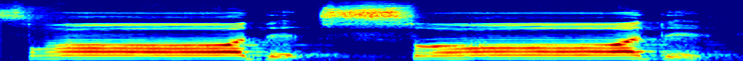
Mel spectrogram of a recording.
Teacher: پیچھے سے ہماری زبان صاد کو ادا کرتے ہوئے اوپر کی طرف اٹھ کر موٹی ہو گئی ہے۔ اگر اس کو باریک آواز میں پڑھیں گے تو ساد بنتا ہے، جو کہ بالکل غلط مخرج ہے، تو اس کو بولڈ کر کے پڑھیں گے، صاد صاد، صا صی صو، صالحات صادقین، ابصارہم یبصرون، مصلحون۔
